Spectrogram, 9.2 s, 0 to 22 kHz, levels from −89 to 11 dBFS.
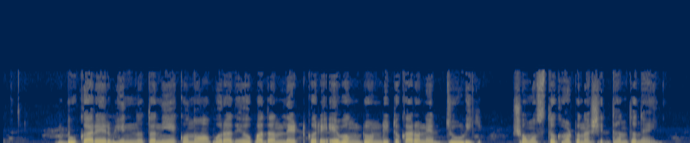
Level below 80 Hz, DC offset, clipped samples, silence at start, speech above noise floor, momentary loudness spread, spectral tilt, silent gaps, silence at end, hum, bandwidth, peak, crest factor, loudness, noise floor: -48 dBFS; under 0.1%; under 0.1%; 0.75 s; 36 dB; 7 LU; -6.5 dB/octave; none; 0.4 s; none; 11.5 kHz; -6 dBFS; 20 dB; -26 LUFS; -62 dBFS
